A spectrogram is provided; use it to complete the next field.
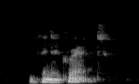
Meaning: A sauce, made of an acidic liquid such as vinegar or lemon juice; oil; and other ingredients, used as a salad dressing, or as a marinade for cold meats
- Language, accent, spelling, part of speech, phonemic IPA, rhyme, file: English, Southern England, vinaigrette, noun, /vɪnəˈɡɹɛt/, -ɛt, LL-Q1860 (eng)-vinaigrette.wav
